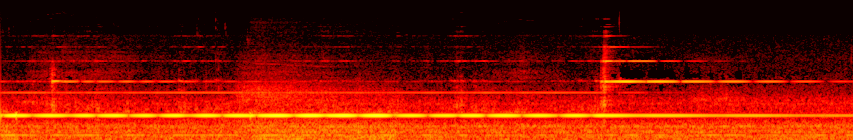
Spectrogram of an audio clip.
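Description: Small metal singing bowl held on the palm, its rim rubbed round with a wooden mallet: one steady sung tone with a slow wavering pulse. Near the end the mallet knocks the rim once, the rubbing stops, and the tone rings on, slowly fading.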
